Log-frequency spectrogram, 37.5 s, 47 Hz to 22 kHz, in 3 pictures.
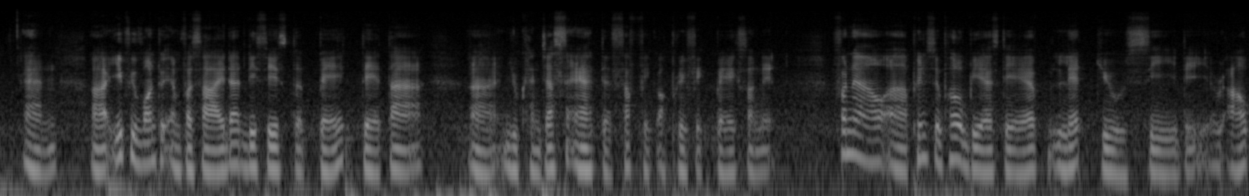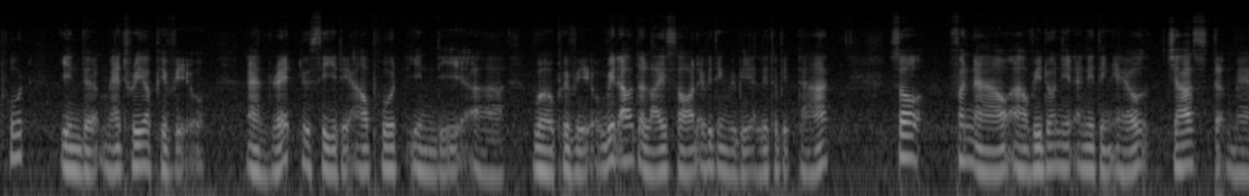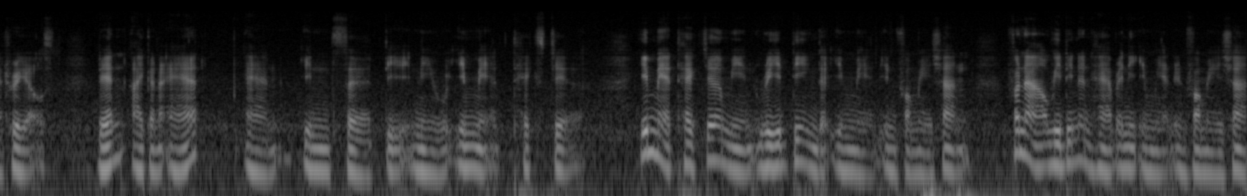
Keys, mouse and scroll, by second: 2.1-8.0 drag, 8.6 middle click, 9.2-11.4 scroll up 5, 11.4 middle click, 12.7-13.0 middle drag, 13.0 click, 13.1-14.4 middle drag, 16.0 click, 17.3 middle click, 21.4 click, 23.8 click, 25.4 middle click, 26.5-31.3 drag, 31.3-32.1 scroll up 1, 32.1-32.6 scroll up 5, 32.6 scroll down 1, 32.7 middle click.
